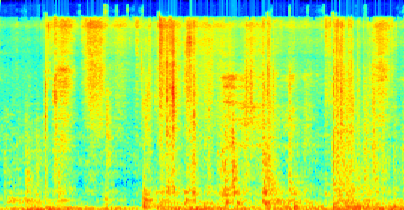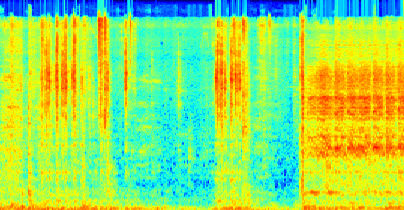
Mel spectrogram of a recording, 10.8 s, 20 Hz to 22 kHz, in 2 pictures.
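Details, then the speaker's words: Old "800" truck, just revived after distributor retiming, put in gear and moving with oil pressure and amps showing on the gauges: low engine rumble rising and falling as it pulls away under light load. Normal running. ">> Okay. So, she moves. Another good sign."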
